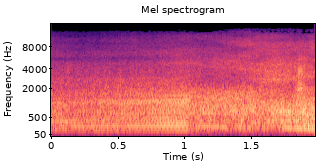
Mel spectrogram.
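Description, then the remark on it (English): A cab's engine roars and pulls away with a steady, rising hum, loud and continuous for a couple of seconds with no voices. “Okay, so I motor off there and hope. I took a cab because I'm like, you know what?”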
